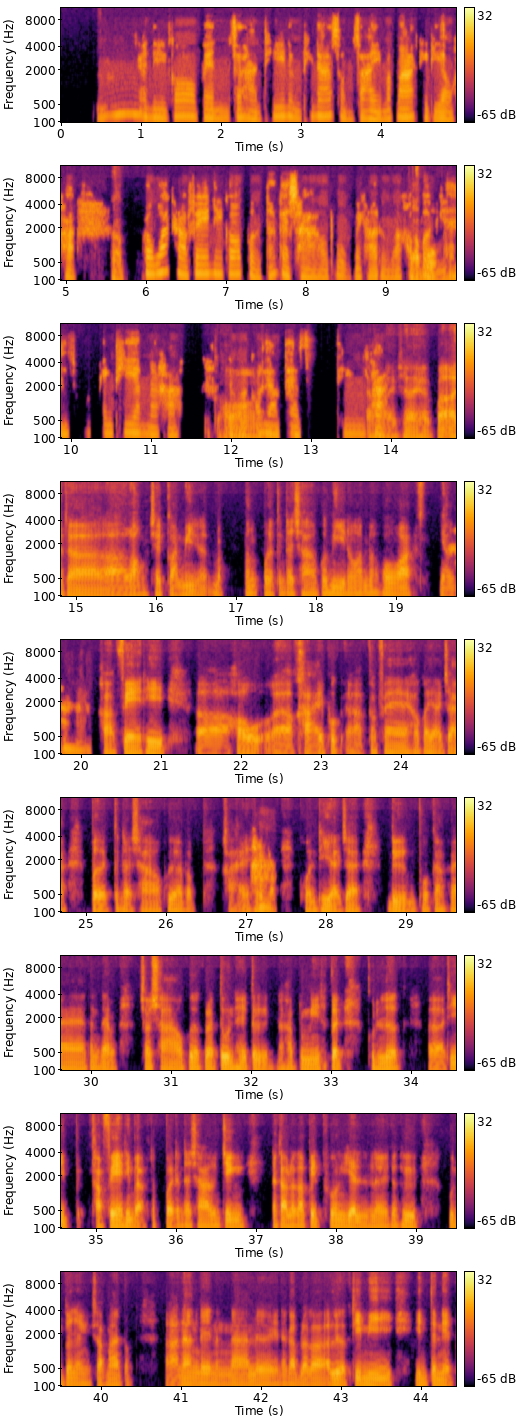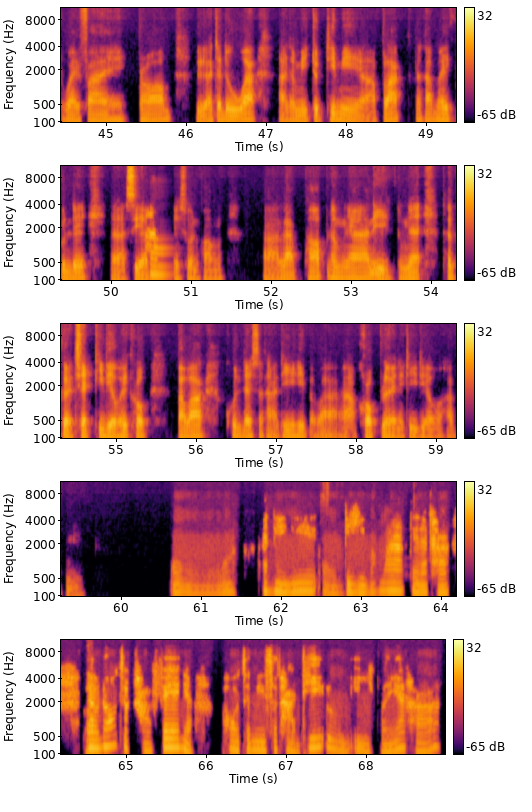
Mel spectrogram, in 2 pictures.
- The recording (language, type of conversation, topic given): Thai, advice, ฉันควรเปลี่ยนบรรยากาศที่ทำงานอย่างไรเพื่อกระตุ้นความคิดและได้ไอเดียใหม่ๆ?
- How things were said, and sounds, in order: mechanical hum; distorted speech; other background noise; sniff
